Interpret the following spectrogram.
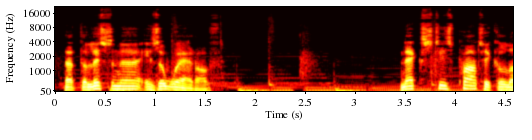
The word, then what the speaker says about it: を: is used when the word it follows is a topic that the listener is aware of. Next is particle o. Particle o. In writing, it is wo in hiragana, but pronounced as o.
